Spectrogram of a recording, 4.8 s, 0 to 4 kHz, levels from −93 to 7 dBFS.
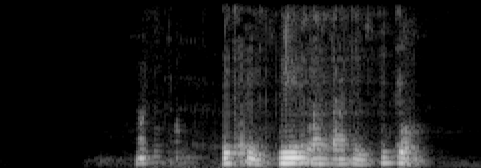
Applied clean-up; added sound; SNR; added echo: neural mask model DeepFilterNet 3.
